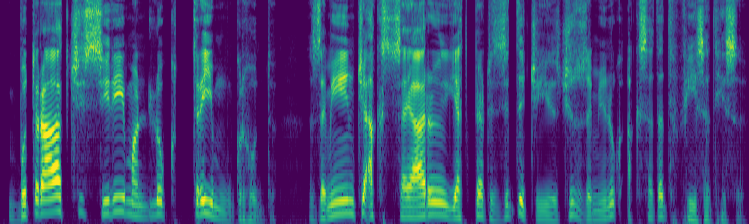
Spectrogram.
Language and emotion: Kashmiri, neutral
